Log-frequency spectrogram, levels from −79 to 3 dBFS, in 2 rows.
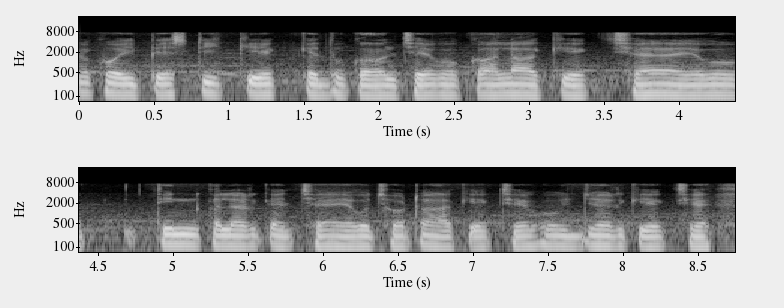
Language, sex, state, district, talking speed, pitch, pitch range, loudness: Angika, male, Bihar, Begusarai, 160 wpm, 110 Hz, 105-115 Hz, -16 LUFS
